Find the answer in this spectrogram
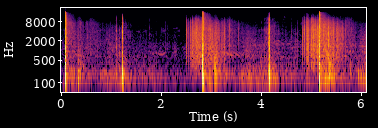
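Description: Aerial firework shells made by Ikebun bursting in the sky: a run of about six sharp bangs, most a second or so apart, with a brief hiss around a couple of them.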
